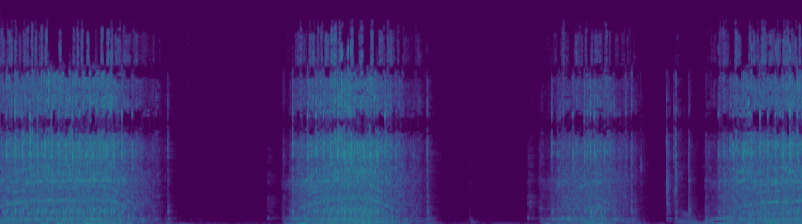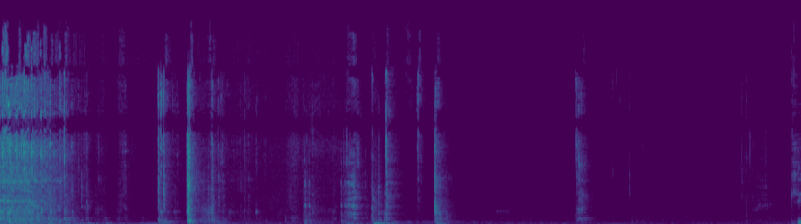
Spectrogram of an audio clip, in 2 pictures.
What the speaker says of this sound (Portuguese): vou cortar e vou finalizar minha costura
